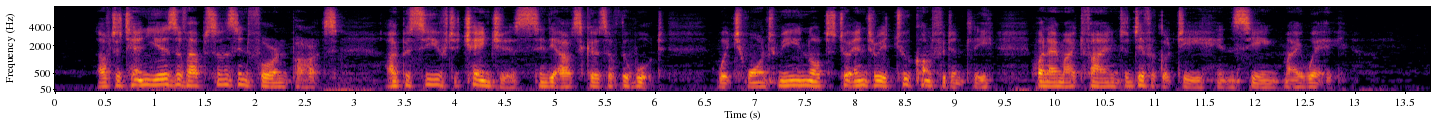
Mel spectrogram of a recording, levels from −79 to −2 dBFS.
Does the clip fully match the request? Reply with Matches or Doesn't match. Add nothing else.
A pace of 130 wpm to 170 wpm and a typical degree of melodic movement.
Matches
